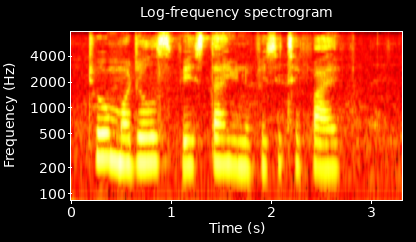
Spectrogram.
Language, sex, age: Tswana, female, 20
